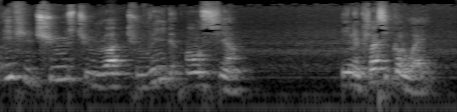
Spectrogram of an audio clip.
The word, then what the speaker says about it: ancien: But then if you read it like French is spoken, like modernist poetry is supposed to be, you're going to read it like we speak, ancien, two syllables.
